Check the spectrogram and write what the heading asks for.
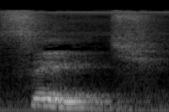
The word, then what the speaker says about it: sage: আমরা এটাকে সেজ বলে থাকি, কিন্তু উচ্চারণটি হবে সেজ। Sage.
